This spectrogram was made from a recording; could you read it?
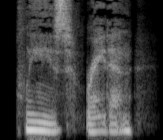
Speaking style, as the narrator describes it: she whispers

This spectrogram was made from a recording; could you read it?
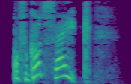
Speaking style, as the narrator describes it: I snapped

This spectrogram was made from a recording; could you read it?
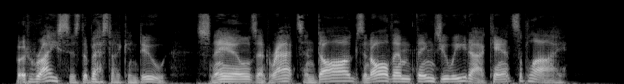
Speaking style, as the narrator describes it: laughed freely and roared

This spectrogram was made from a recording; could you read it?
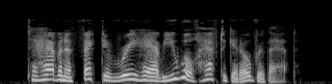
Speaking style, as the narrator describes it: replied Mark sharply

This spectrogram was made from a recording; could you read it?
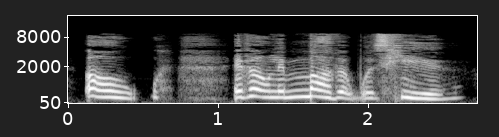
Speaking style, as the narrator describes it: nagged, and cried, and said once too often

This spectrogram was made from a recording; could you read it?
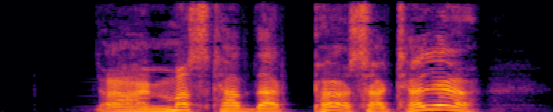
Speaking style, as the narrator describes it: shouted Denisov

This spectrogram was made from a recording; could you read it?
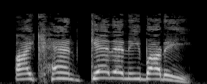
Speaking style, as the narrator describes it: she yelled

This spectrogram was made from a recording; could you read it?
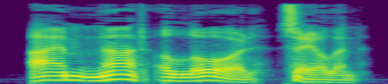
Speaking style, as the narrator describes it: Raoden said

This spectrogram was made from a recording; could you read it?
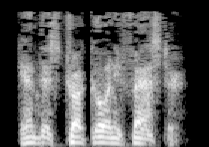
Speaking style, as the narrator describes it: Horn grumbled

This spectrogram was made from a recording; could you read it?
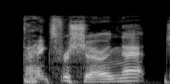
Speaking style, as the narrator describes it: John gasped

